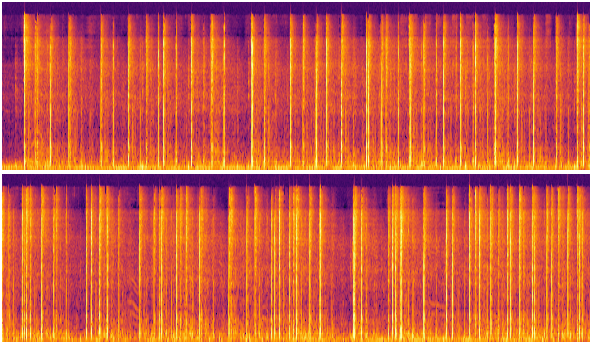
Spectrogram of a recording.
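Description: Fireworks burst and crackle in rapid bangs outdoors.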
